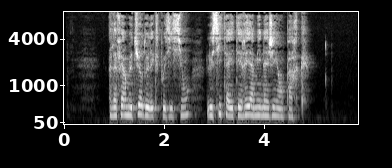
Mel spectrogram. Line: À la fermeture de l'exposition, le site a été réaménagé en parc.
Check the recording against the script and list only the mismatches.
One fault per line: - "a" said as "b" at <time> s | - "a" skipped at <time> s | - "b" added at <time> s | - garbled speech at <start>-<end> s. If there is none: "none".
none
